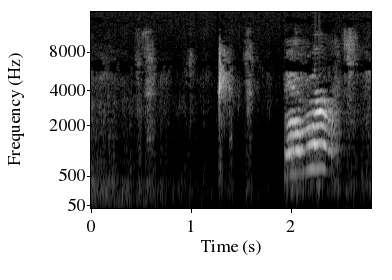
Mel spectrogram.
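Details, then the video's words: A pet cat that "talks" with its owner gives one drawn-out, wavering meow after a stretch of quiet background and a single sharp click. "When I had a talking cat"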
